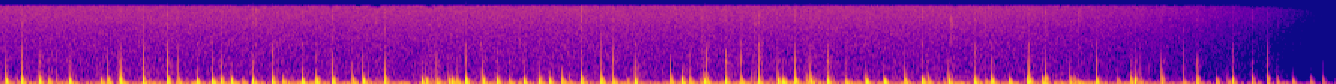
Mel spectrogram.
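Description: Long acrylic nails scratch and tap the face of a round, flat, solid cork trivet held upright. The result is a rapid, steady run of soft, dull, low thuds with light scratchy texture between them, easing off and fading at the end.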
